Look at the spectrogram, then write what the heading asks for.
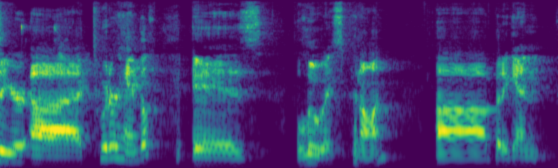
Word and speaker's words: Pannone: So your Twitter handle is Louis Pinon. But again, how you spell it would be LouiPannone.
